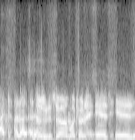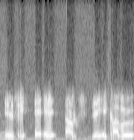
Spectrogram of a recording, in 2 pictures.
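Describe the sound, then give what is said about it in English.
A cover version of a Hebrew song, with a voice singing short melodic phrases separated by brief gaps, sounding thin and tinny like it is heard over a telephone or small radio. “It's a cover of a Hebrew song.”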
